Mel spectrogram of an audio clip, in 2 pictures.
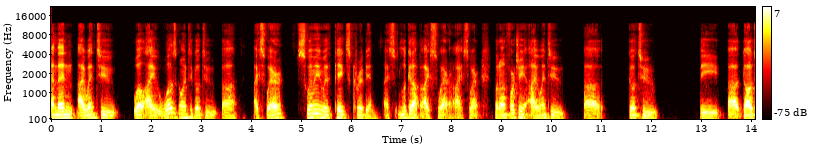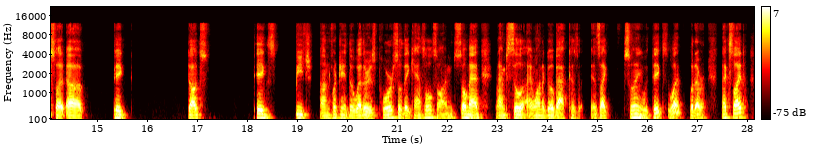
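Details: Real adult woman with aphasia who is a member of an aphasia institute and helps train conversation partners; aphasia.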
